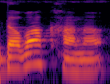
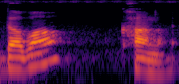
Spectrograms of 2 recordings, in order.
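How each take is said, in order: First: Said in the usual way. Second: दवा, a clear pause, then खाना; pause between words. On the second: Shown as a demonstration. Teacher demonstrating juncture, दवा and खाना said as two separate words. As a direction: split दवा from खाना with a short silence. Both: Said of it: "इस तरह से अंतर पड़ता है".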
